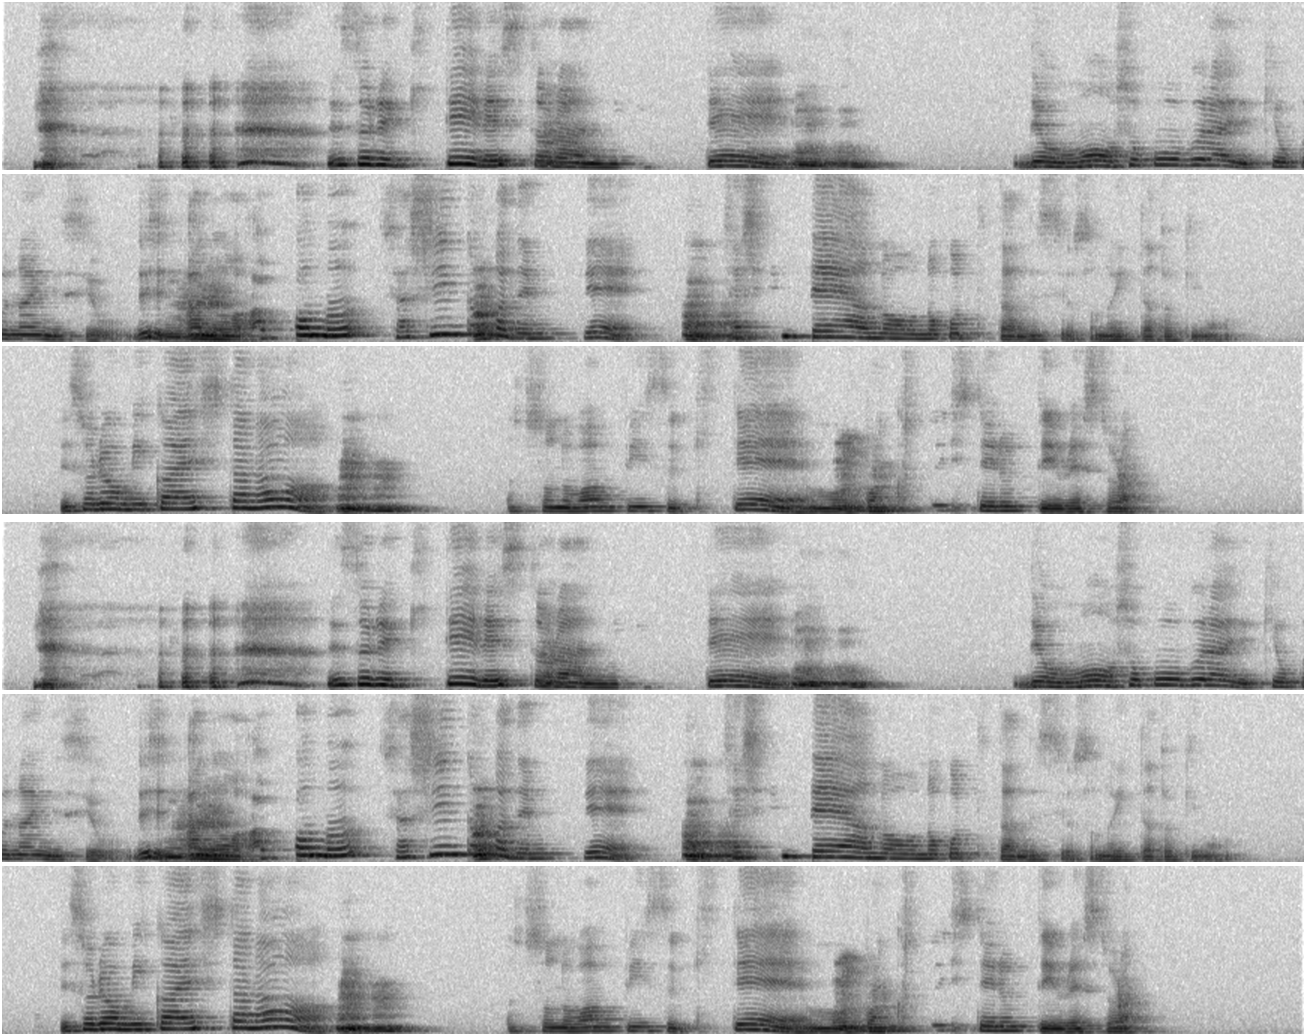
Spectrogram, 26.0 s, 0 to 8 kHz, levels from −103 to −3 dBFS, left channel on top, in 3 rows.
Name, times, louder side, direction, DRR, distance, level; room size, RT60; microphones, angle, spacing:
voice 1, 0.2-0.7 1.0-4.1 4.7-5.3 6.7-12.3 12.6-12.9 13.5-16.8 17.8-19.6 20.7-21.9 22.2-23.3 23.6-24.9, equal, 5° right, 5 dB, 0.4 m, -19 dB
voice 2, 5.3-5.8 9.7-10.2 11.8-12.0 13.2-13.7 19.6-20.1 22.9-23.4 24.8-24.9, right 2 dB, 50° right, -1 dB, 2.4 m, -17 dB
5.5 x 4.5 x 4.2 m, 0.42 s
head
